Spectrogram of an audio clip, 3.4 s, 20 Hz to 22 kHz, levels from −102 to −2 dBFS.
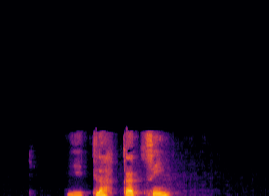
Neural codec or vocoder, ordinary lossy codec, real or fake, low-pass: none; AAC, 32 kbps; real; 7.2 kHz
